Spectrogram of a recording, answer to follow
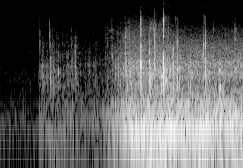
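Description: Silence at first, then from about a second in a run of small clicks and crinkles: a plastic garbage bag and a paper instruction sheet being handled.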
